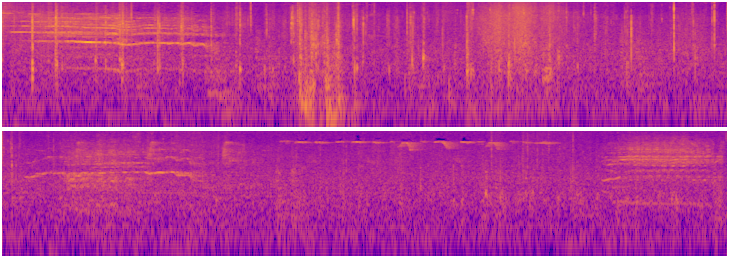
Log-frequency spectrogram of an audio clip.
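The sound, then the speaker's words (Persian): A horse neighs with its hooves clopping as it carries a rider out of a stable. A few loud whinnies rise over steady hoof clatter, with no talk. “دانیال سوار بر اسب از استابل میاد بیرون.”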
